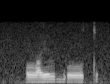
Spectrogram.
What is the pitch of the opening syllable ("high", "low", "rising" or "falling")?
rising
